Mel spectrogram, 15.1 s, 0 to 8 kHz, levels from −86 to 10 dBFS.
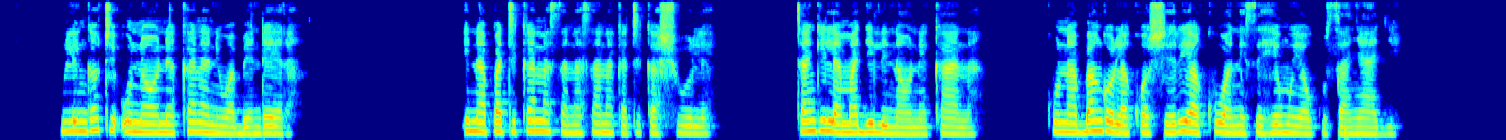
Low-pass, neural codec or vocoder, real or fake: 7.2 kHz; none; real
